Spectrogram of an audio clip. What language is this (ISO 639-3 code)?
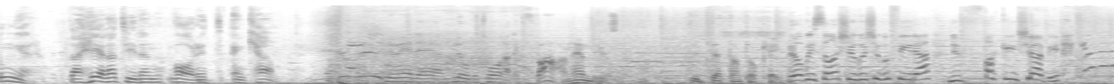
swe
